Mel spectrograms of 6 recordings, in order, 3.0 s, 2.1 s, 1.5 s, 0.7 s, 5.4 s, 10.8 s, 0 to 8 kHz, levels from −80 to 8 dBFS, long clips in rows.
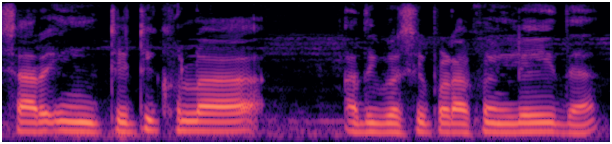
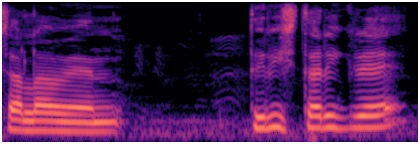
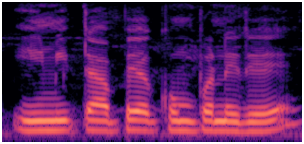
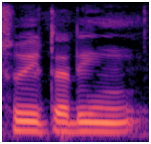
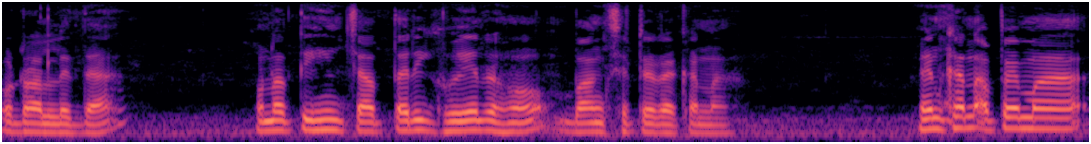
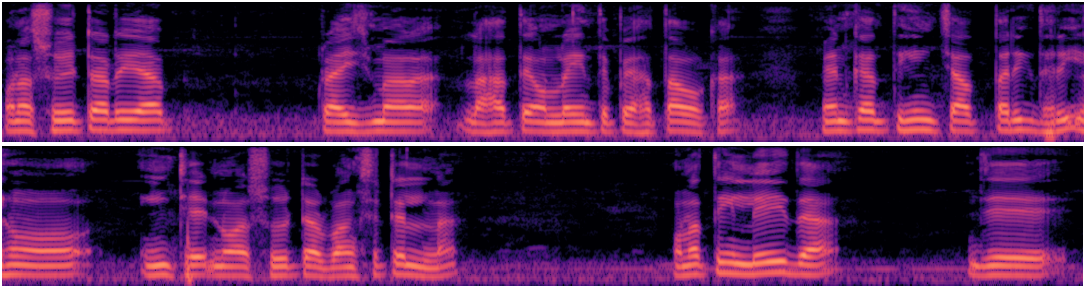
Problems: none marked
